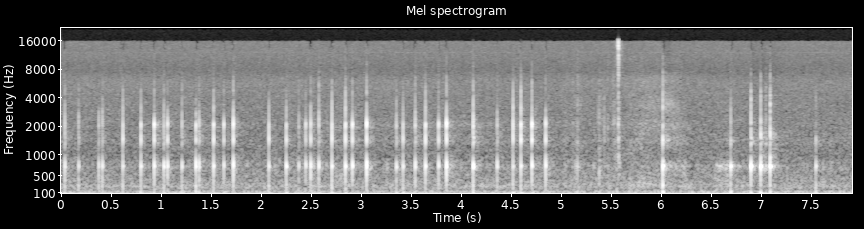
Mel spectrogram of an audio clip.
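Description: A closed spiral notebook with a glossy hard cardboard cover is tapped and scratched with long painted fingernails. Many quick, light clicks with a hollow mid-range tone ring over a soft low rumble, with brief brighter scratches between them.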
